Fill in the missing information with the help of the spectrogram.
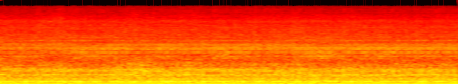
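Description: Steady low electrical hum with a light hiss, from a running appliance or fan.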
